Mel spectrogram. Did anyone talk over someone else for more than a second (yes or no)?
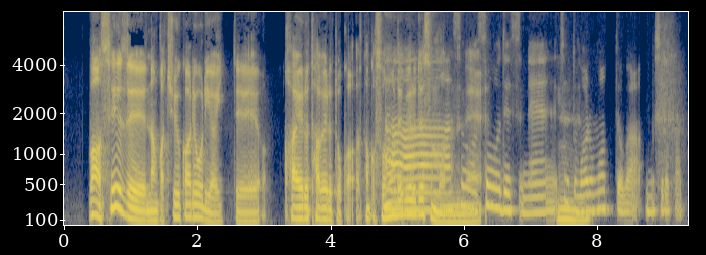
yes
